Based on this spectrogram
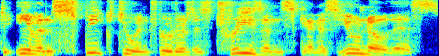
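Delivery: growling wolf voice, yelled. Narrator voicing a wolf creature yelling down at Skinnis, growly wolf voice yelling. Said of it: "yell down in its growly wolf voice".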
